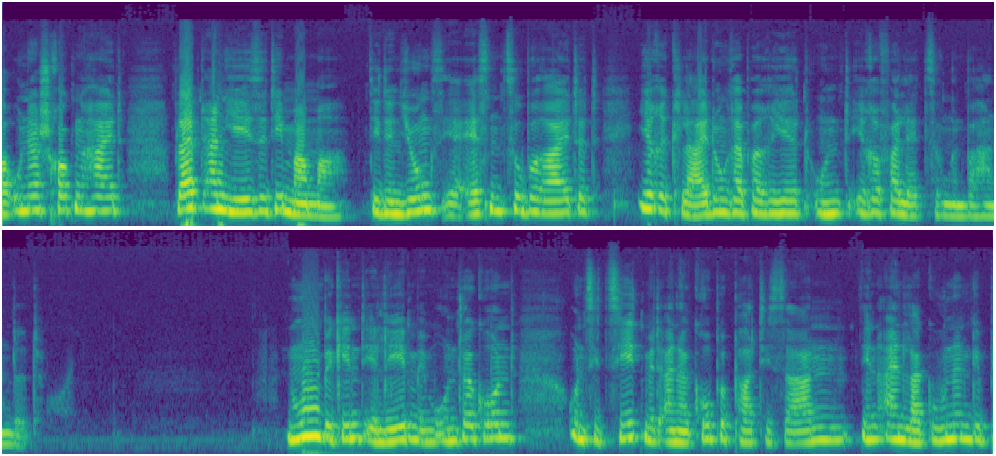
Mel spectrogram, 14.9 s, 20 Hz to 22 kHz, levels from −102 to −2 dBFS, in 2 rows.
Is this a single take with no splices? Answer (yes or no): no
